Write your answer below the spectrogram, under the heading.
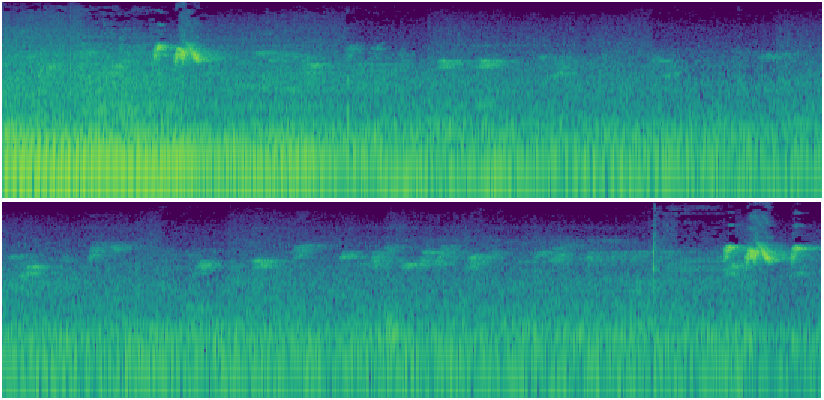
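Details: Tamed red-whiskered bulbul, used to people after a week, singing: short chirpy notes and brief whistled phrases scattered through the clip, with a couple of louder bright bursts, over a steady low background rumble.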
